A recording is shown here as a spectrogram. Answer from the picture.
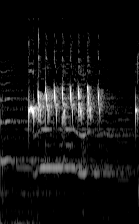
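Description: Electronic bird-tweet doorbell ringing: a rapid string of about nine high chirps lasting about a second, over soft background music.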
